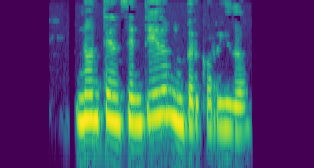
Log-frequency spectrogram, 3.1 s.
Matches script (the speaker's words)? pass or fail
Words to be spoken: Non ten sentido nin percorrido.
pass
